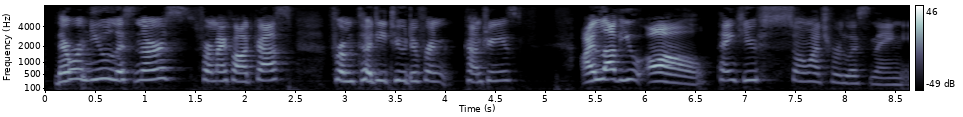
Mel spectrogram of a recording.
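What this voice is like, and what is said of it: Speaks with a foreign accent. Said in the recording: “my accent is getting better”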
